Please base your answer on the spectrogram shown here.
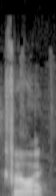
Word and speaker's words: farro: So I just Googled it, and I asked Google to tell me how to pronounce this word, and it's farro.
